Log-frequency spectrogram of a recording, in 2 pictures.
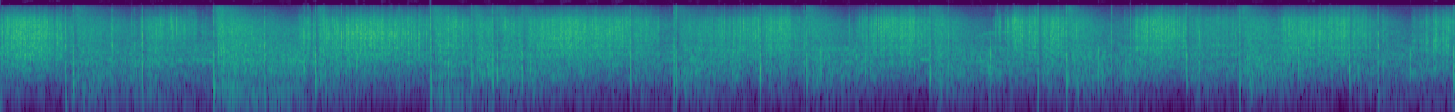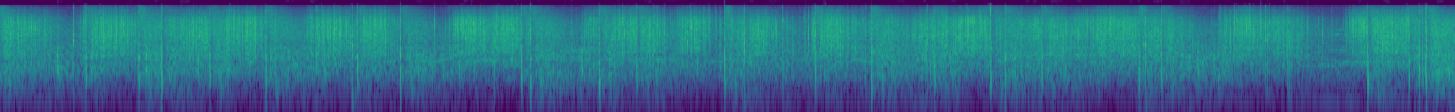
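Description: Aerial firework shells bursting one after another, roughly every second or so, over a continuous dense crackle.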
